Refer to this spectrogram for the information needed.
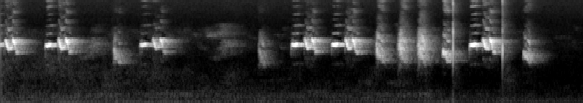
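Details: Sooty-headed bulbul, kept in Jember, East Java, Indonesia, sings 'isian' filler song: bright whistled couplets and falling notes, a brief lull, then a dense burst of fuller chattering notes and a sharp click before more whistles.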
